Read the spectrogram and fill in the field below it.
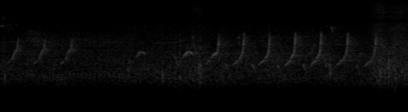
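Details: A male red-headed woodpecker gives calls while caching food in tree holes. Short upward-sweeping chirps repeat steadily at around three per second, with a brief softer whistled pair in the middle.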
